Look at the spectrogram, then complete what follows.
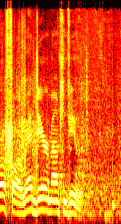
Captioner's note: some Applause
